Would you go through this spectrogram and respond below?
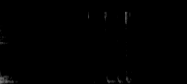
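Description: Keyboard shortcut keys pressed on a computer keyboard in Excel: a quick cluster of four sharp plastic clicks, close and quiet against near silence, without speech.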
